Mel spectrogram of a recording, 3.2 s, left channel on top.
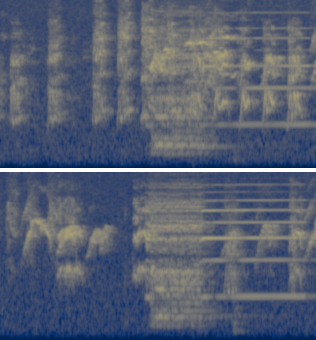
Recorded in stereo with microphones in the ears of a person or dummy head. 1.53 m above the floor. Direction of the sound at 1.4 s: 60° right (ahead or behind).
